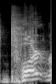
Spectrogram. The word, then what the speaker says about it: Blart: Blart rhymes with fart.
